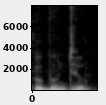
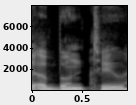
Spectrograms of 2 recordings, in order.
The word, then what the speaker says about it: Ubuntu: I guess if you want to play games, it's pronounced Ubuntu. Well, we knew that. I didn't. Isn't that what I said? I think I said abuntu in the video.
